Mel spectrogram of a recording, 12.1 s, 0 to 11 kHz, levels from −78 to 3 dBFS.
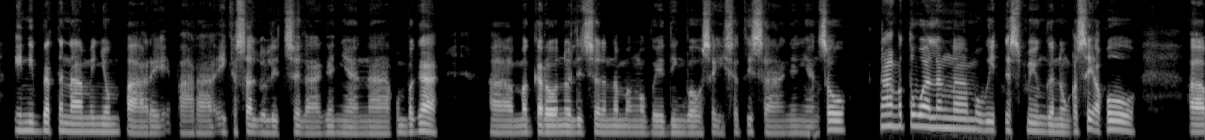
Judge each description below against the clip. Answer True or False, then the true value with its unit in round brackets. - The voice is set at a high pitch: False (125 Hz)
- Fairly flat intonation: False (4.0 semitones)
